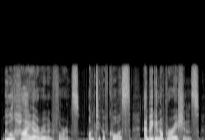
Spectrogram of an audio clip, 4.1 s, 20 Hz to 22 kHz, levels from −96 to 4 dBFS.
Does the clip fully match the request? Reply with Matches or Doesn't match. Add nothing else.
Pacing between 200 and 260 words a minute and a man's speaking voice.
Doesn't match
